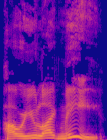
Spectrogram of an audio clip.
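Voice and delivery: taken-aback colonel, voice lifting a little; astonished. A narrator's reading. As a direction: ask it in mild disbelief. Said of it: "fairly gasped the colonel".

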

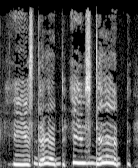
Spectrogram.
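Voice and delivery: high, drawn-out anguished wail; girl's piercing cry of grief; wail of distress. A narrator's reading. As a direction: wail it loud and slow in despair. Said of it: "with a wail of distress".

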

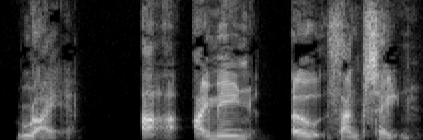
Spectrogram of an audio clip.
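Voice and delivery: stammering, caught-out correction; flustered cultist. Acted. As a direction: fumble the correction nervously. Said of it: "said the admonished cultist".

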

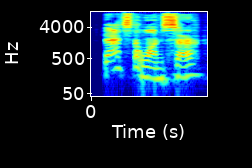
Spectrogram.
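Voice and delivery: high, nervous subordinate; stammered. A narrator's reading. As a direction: point it out high and flustered. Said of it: "the man stammered".

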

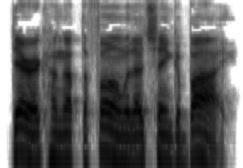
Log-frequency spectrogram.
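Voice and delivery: usual speaking voice

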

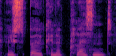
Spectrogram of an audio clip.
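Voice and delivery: plain reading voice

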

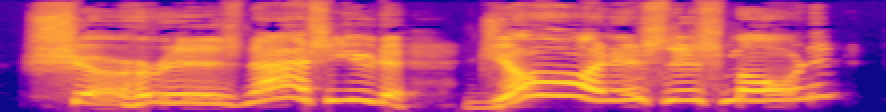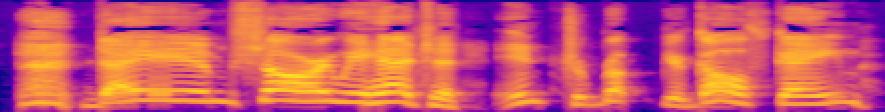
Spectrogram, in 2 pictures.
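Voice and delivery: loud, high, slow drawl; overbearing sheriff, sarcastic. A narrator's reading. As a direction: needle the doctor with mock politeness.

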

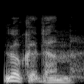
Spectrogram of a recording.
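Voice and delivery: low, weary remark. A narrator's reading. Boyce to a colleague about the onlookers, wearily. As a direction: sound mildly worn down, low in pitch. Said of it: "Boyce said wearily".

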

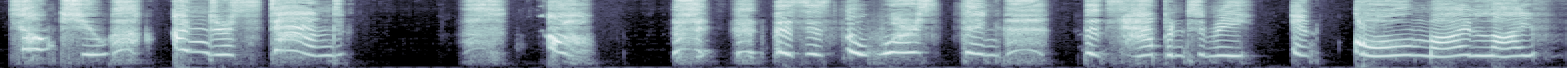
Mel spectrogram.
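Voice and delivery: put-on girl weeping over the worst day of her life; crying. A narrator's reading. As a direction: sob through the despair. Orphan girl still crying.

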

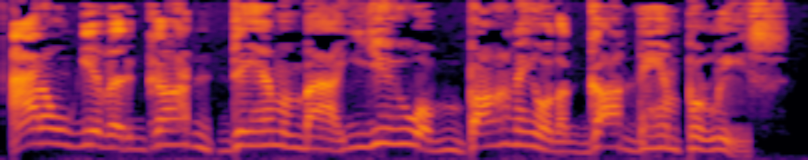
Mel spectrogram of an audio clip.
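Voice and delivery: high, furious outburst; angry young man shouting at Williams before he leaves. A narrator's reading. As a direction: hurl it at him before storming out. Angry boy storming off.

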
